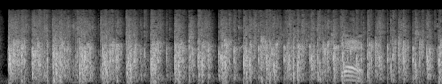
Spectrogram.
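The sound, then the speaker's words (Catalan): An audience breaks into loud, sustained applause, a dense crackle of many hands clapping steadily throughout, with a brief voice or cheer rising above it near the end. “Per favor, que aplaudeixi el nostre públic.”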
